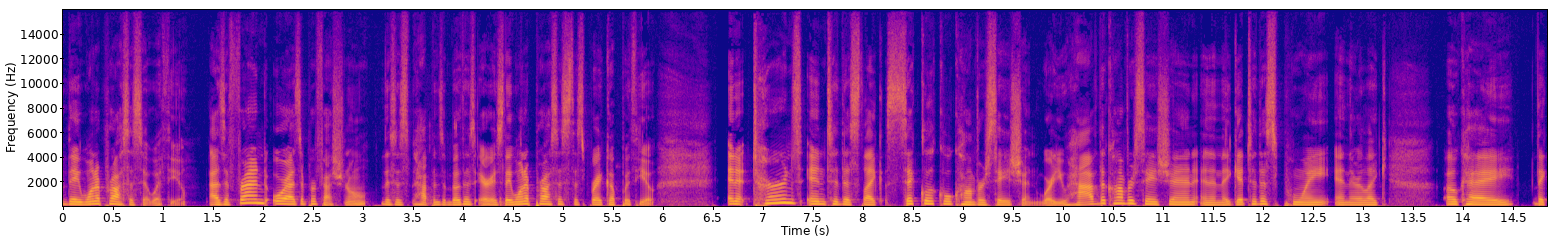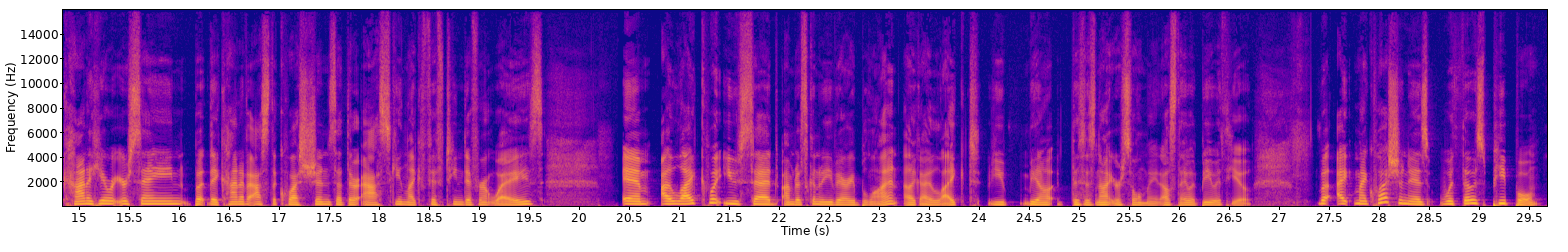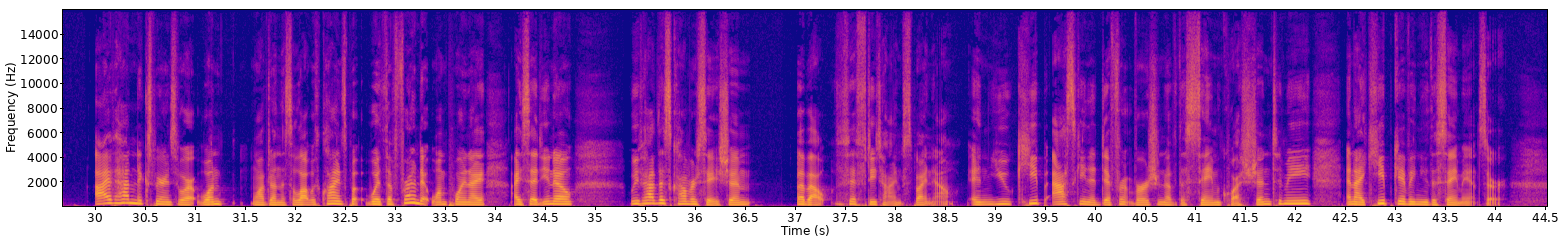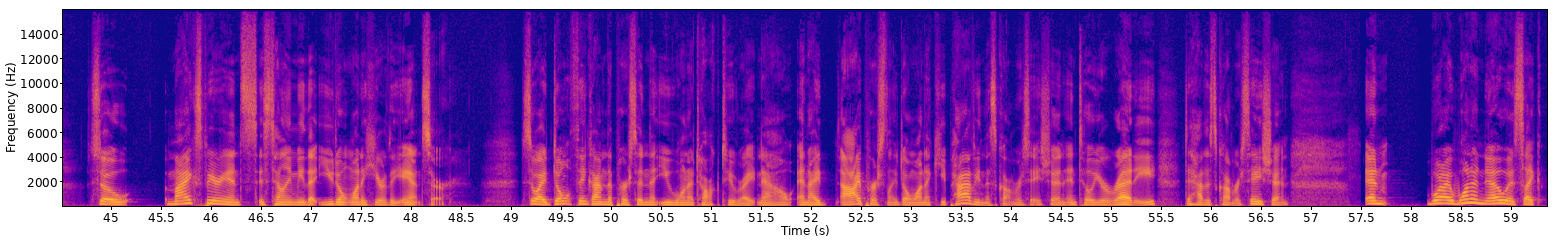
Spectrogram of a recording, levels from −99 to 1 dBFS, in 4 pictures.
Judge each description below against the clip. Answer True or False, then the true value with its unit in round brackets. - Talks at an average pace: False (225 wpm)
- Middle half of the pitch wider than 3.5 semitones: True (4.1 semitones)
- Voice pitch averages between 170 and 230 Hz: True (185 Hz)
